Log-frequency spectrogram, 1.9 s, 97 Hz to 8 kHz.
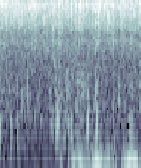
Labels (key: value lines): label: biophony, squirrelfish (Holocentrus)
recorder: SoundTrap 300

label: biophony
recorder: SoundTrap 300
